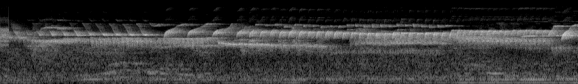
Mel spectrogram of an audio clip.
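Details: Belgian canary in full song, meant to warm up singers and bring hens into breeding condition; dense, varied high trills and buzzy rolls flowing continuously with changing pitch.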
